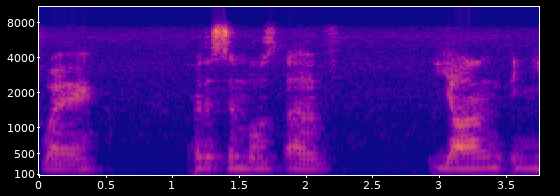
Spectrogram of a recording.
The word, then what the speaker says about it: yang: we'll read this as Yang and this is Yin and say yin and yang yin and yang are a little bit closer to the Chinese pronun um pronunciation of it now yin and yang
